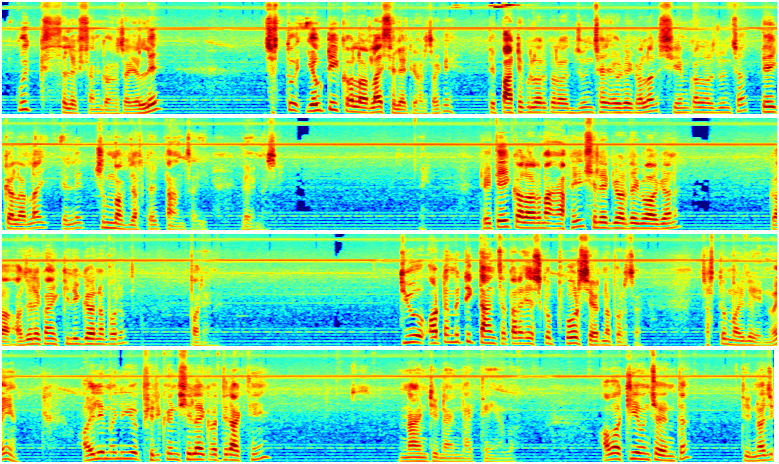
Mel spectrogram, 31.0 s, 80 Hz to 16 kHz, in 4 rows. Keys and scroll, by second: 23.6 ctrl+d.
